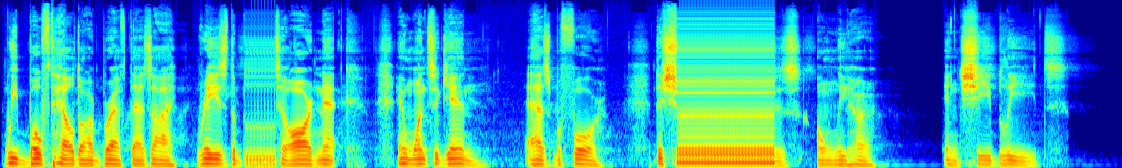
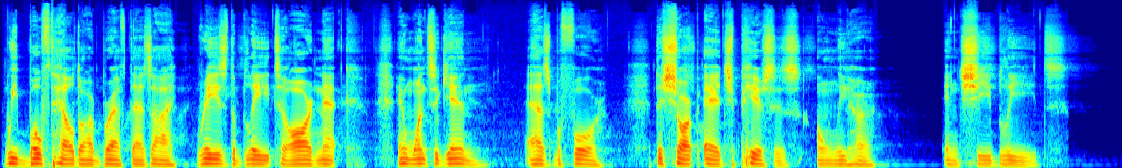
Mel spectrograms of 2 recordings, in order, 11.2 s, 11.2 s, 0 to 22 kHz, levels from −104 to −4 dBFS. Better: second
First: audio freezing; at 2.5 s and at 7 s for 1 s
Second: none

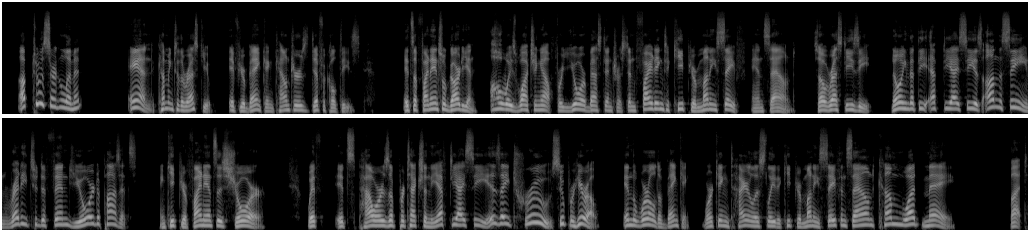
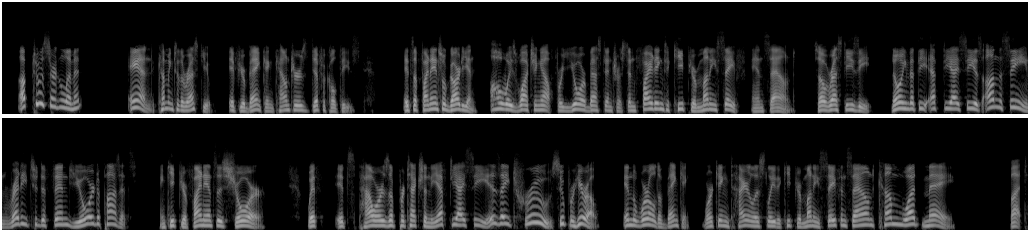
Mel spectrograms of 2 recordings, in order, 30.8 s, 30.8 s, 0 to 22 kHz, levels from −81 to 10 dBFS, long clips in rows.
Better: first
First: none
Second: muffled; slightly; fading above 3 kHz

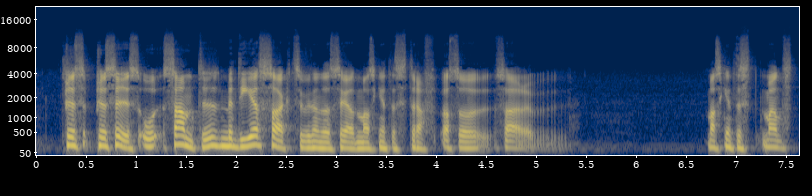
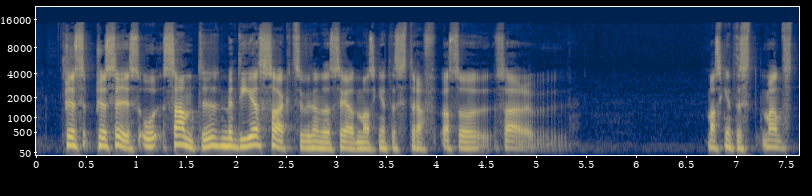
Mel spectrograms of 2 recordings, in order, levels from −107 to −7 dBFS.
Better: second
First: muffled; very slightly; fading above 4 kHz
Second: none

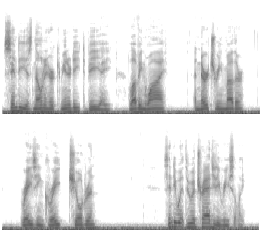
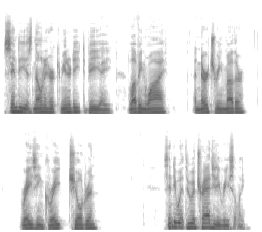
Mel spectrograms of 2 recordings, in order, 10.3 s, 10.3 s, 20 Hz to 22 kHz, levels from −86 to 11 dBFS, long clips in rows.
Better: second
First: low rumble; faint; throughout; 20 dB below the speech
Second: none

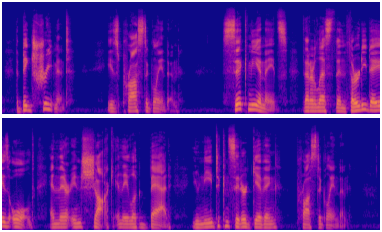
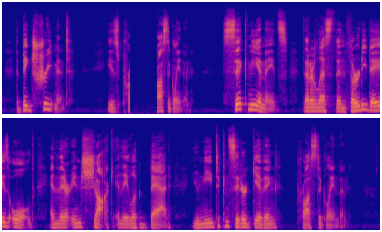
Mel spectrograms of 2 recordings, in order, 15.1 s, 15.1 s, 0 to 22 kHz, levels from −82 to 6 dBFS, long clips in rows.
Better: first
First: none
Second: audio freezing; at 2.5 s for 0.5 s

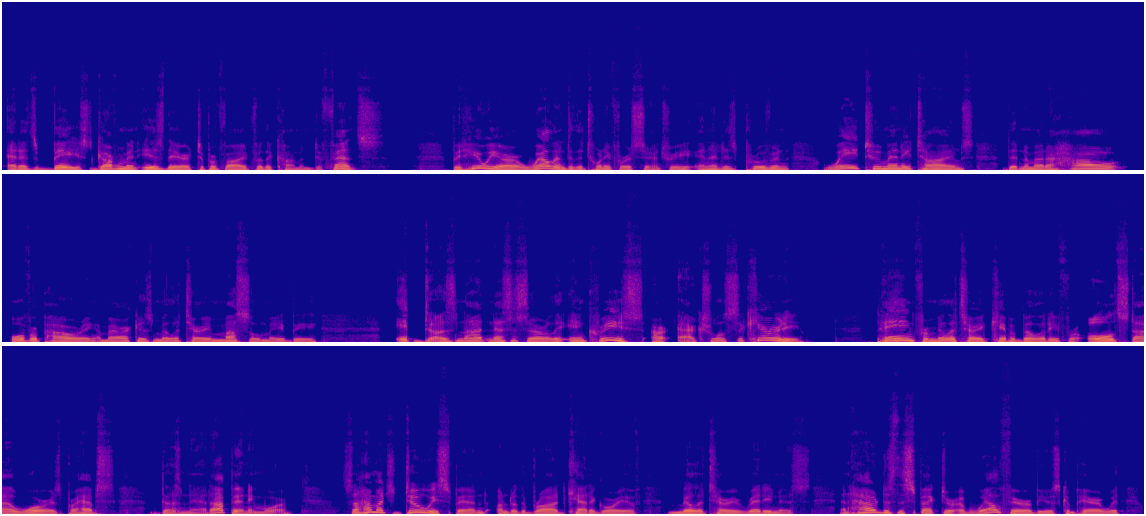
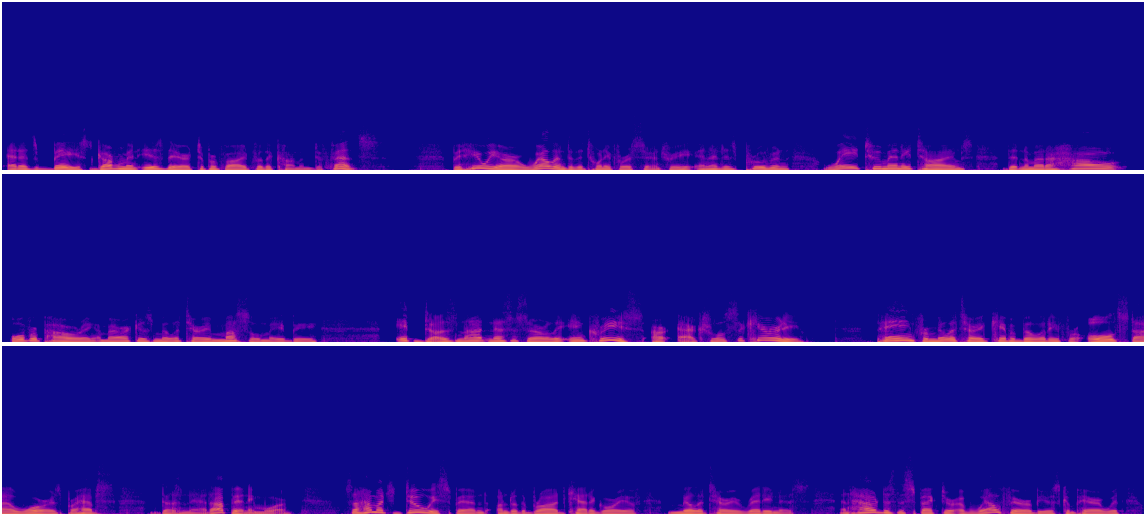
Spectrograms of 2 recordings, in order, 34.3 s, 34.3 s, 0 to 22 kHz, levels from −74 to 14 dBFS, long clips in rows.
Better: first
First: none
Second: muffled; very; fading above 2.5 kHz

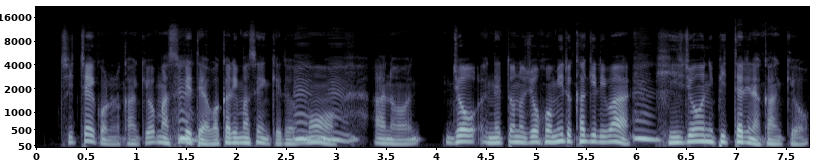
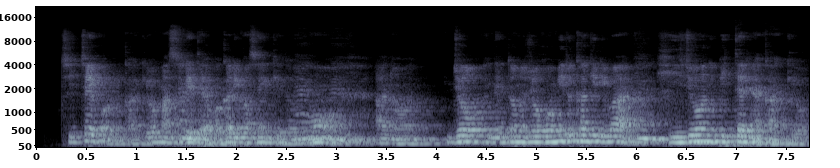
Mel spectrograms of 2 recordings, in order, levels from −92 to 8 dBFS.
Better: first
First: none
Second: off-mic speech; far // room echo; noticeable; dies away in 0.9 s

